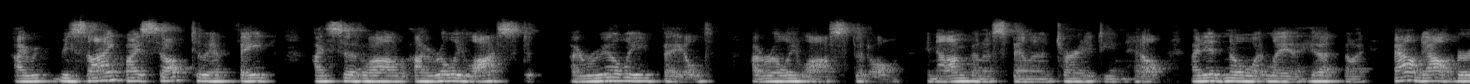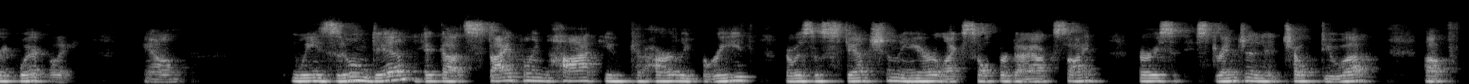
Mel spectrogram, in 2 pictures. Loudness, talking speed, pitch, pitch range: -22 LUFS, 150 wpm, 145 Hz, 135-150 Hz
